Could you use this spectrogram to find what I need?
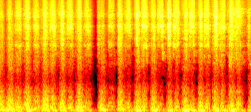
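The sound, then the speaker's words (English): A hand saw cuts through wood in steady, rapid back-and-forth strokes, each one a loud raspy scrape, with one brief pause before the sawing resumes at the same even rhythm. “Saw the old.”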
